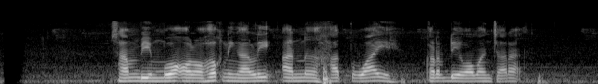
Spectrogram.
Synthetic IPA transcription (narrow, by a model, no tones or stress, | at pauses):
sambimbɔːlɔɦɔk̚niŋalianəhat̪waikərdiwawaɲt͡ʃaɾa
